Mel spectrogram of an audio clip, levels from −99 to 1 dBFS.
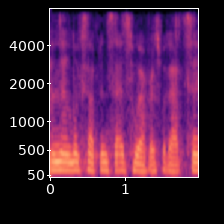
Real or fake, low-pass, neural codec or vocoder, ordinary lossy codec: real; 7.2 kHz; none; AAC, 32 kbps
